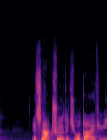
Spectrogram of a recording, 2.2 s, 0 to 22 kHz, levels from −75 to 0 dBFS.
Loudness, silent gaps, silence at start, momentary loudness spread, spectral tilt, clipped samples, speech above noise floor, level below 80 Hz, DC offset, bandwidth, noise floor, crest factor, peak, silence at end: -26 LUFS; none; 0.65 s; 7 LU; -4 dB/octave; under 0.1%; 33 dB; -74 dBFS; under 0.1%; 16.5 kHz; -60 dBFS; 22 dB; -6 dBFS; 0 s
